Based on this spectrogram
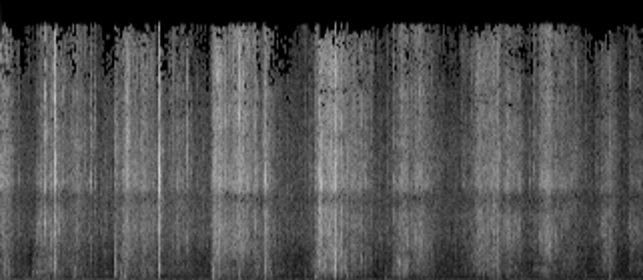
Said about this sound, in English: Comforted in the sounds of the heavy lumbering footsteps clearly moving away from him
